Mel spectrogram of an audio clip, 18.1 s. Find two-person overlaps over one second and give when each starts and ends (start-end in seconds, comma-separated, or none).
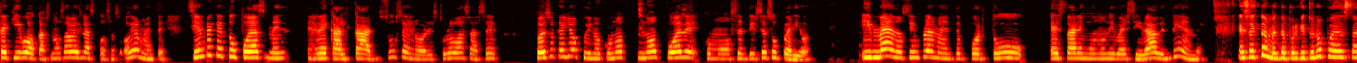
none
